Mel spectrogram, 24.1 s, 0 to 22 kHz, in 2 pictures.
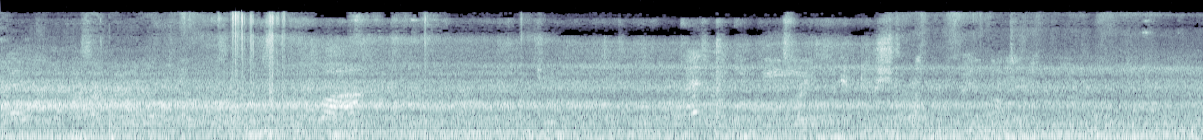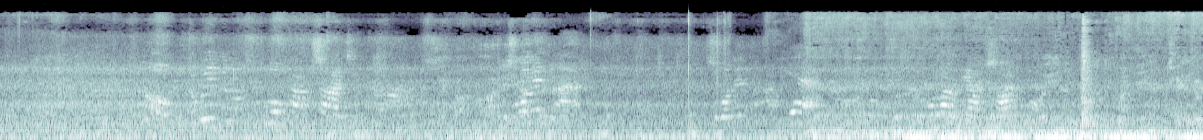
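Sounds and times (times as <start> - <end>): faint indistinct voices: 0.0 - 24.0
tram rumble: 0.0 - 24.0.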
